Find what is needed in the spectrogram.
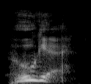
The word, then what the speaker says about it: Hygge: Your mispronounced Higg. – I mispronounced what? – Higg. Your philosophy of Higg. No, you've got to say Hygge.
